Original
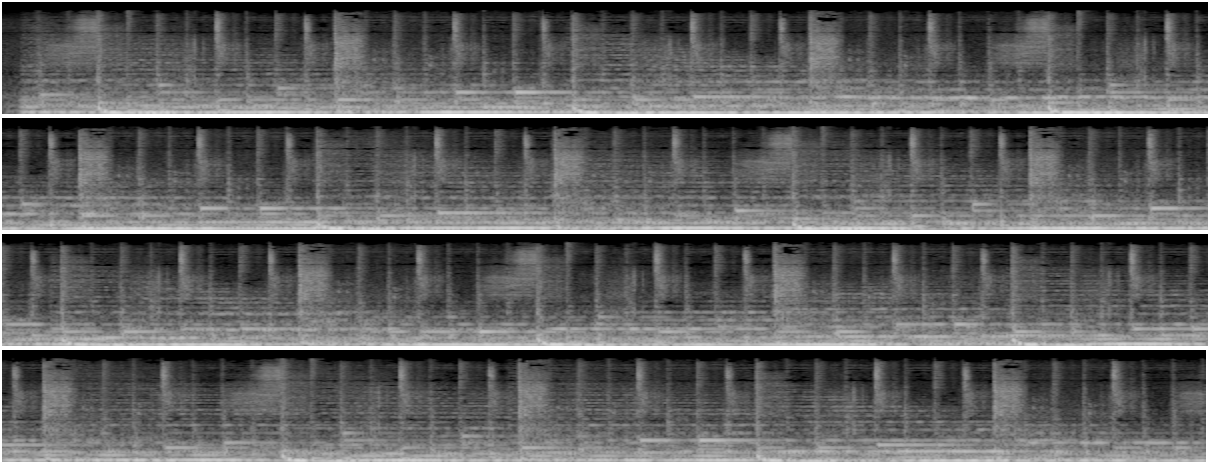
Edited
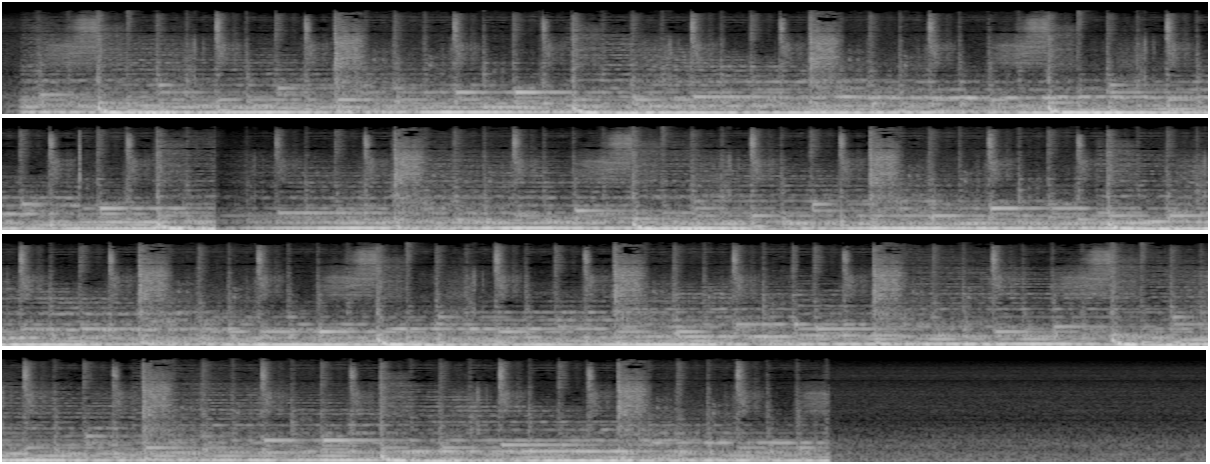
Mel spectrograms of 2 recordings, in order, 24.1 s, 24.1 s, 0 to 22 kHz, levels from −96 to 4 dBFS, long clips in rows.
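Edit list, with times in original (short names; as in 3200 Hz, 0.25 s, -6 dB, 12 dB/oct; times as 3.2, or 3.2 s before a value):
6.42–7.22 cut
7.9–8.63 fade in, from -23.5 dB
16.84–17.92 cut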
